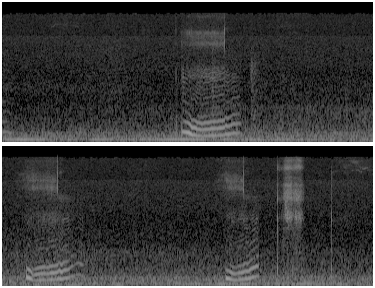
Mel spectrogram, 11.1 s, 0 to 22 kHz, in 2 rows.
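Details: A sleeping Burmese cat gives three soft, whistling, squeaky in-breath noises, about 20 a minute, over steady room hum; light snoring.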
